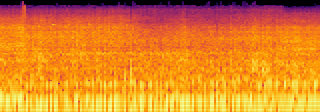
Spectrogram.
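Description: A steady FJ Moto scooter engine drones continuously with low rumble and rushing wind noise, as if heard while riding along at constant speed.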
